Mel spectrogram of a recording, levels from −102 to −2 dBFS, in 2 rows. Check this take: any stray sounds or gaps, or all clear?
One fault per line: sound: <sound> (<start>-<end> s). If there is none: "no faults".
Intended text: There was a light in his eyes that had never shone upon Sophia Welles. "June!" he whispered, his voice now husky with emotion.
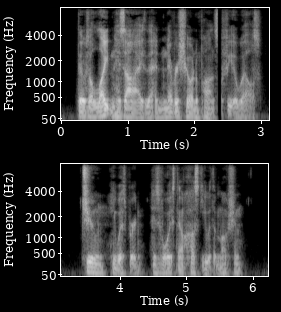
sound: dropout (2.3-2.4 s)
